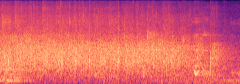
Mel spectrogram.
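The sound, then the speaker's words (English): An audience breaks into sustained applause, a dense, steady wash of clapping hands that holds loud for several seconds before starting to thin and taper off toward the end. “Oh, round of applause.”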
